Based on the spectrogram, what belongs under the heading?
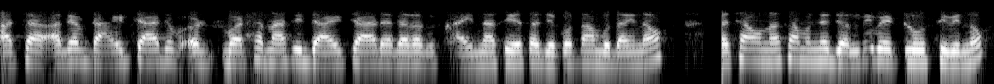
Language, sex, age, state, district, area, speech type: Sindhi, female, 45-60, Delhi, South Delhi, rural, conversation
